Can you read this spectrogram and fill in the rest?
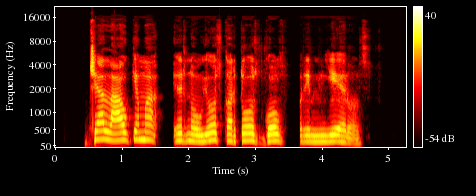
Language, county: Lithuanian, Šiauliai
